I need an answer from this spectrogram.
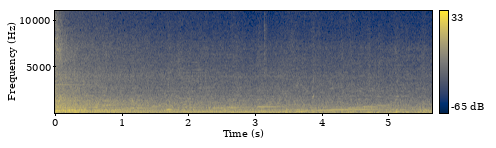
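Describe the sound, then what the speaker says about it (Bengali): The 12801 Puri–New Delhi express pulls into Bhadrak station with a steady, close, heavy rumble of rolling wagons and faint rhythmic wheel clatter throughout. "আর এদিকে ঢুকছে ভদ্রকে one two eight zero one Puri থেকে নিউ দিল্লি সপ্তম এক্সপ্রেস"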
